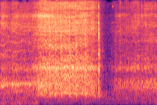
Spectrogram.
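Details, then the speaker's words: Traxxas UDR RC truck with a brushless motor on Pro-Line paddle tires, under throttle: harsh rasping grind for about a second, then it cuts off; the rear drive shaft is broken. "yeah that broke the rear drive shaft yeah I hate those drive shafts"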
